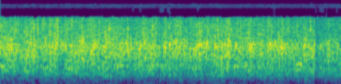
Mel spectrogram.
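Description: Applause from a football stadium crowd during a Partizan versus OFK Beograd match, a dense, continuous clapping roar that stays loud and even for about four seconds.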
